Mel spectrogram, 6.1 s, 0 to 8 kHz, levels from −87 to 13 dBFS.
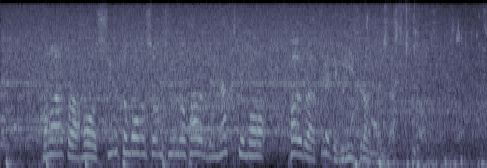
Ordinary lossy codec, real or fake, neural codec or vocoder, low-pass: Opus, 64 kbps; fake; vocoder, 44.1 kHz, 80 mel bands, Vocos; 7.2 kHz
